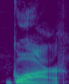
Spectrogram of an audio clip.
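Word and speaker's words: Guare: either way directed by Fred written by John guar from the famous band gu that is how you pronounce his name okay there you go written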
